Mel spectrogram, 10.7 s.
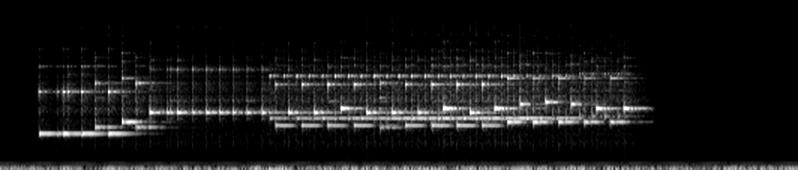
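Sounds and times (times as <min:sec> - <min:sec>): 
xylophone: 0:00.5 - 0:08.7.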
